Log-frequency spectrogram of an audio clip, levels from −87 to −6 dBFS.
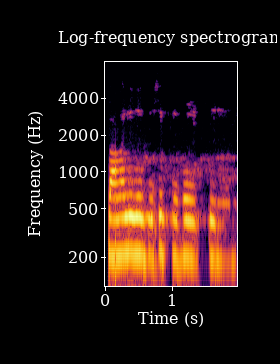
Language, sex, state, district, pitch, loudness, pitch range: Bengali, female, West Bengal, North 24 Parganas, 205 Hz, -17 LUFS, 195-210 Hz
